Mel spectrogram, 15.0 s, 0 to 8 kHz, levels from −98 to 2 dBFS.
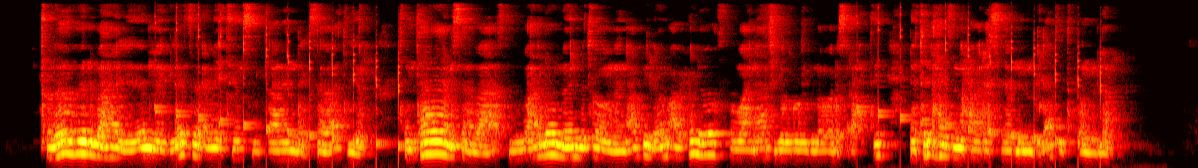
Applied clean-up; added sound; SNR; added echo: none; Marimba, xylophone; 16 dB; reverberation time 0.6 s.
